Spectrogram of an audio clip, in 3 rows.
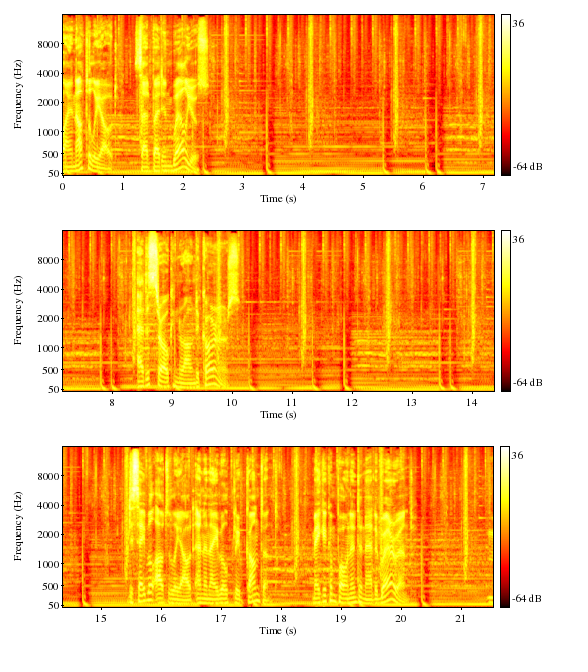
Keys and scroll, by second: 0.0-0.3 typing, 2.6 1, 3.0 0, 4.9 3, 5.2 0, 6.5 BackSpace, 6.8 Return, 10.4 super+v, 11.8 2, 13.1-14.0 typing.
